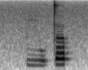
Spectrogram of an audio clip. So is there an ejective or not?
no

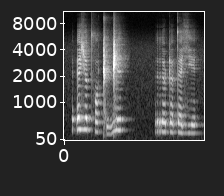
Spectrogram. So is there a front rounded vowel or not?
yes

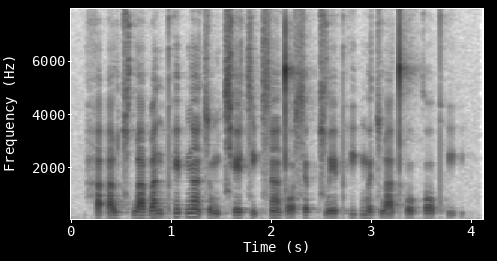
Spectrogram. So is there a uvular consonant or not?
no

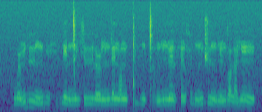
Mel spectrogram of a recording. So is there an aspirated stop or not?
no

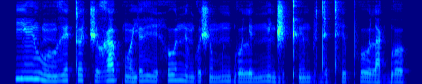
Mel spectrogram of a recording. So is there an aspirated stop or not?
yes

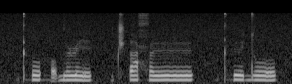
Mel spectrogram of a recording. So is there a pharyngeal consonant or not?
yes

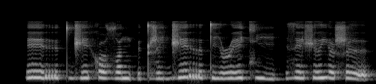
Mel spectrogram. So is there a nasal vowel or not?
no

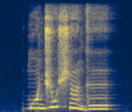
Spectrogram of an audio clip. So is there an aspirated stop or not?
no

